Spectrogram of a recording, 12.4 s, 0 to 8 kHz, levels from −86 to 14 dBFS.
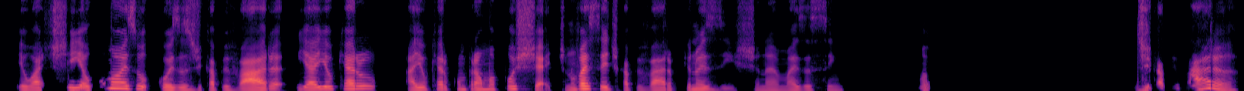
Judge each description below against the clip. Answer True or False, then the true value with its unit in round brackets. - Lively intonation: False (4.6 semitones)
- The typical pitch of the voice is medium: True (175 Hz)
